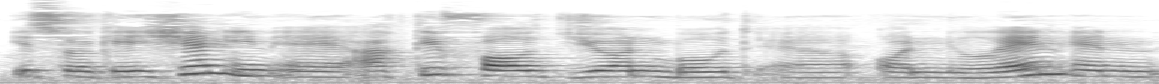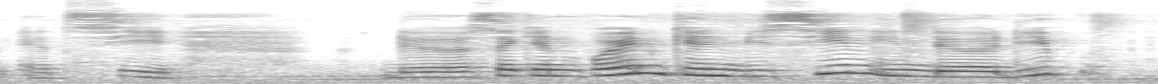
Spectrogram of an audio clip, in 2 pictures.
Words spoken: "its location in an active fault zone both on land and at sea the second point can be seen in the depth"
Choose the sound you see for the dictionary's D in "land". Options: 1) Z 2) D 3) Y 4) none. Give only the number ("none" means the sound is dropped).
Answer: 4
